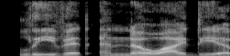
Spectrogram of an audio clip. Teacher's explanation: leave it and no idea both sound like they have no spaces between the words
